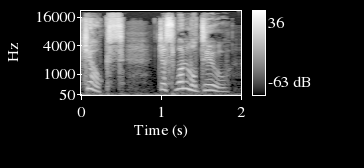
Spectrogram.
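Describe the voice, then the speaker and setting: An actress playing an earnest young woman in an audio drama, urgent and expressive as she searches on behalf of her grandfather. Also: sits high, slow, dry recording, clean studio sound. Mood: pleading, urgent. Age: young adult. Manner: talks to herself, gasping, urgent pleading.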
